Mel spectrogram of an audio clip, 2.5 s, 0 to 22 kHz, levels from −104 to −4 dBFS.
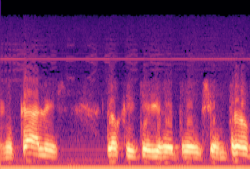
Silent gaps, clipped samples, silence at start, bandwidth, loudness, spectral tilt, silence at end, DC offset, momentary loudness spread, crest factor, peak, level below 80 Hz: none; under 0.1%; 0 s; 7.2 kHz; -12 LUFS; -6 dB/octave; 0 s; 5%; 7 LU; 10 dB; -2 dBFS; -46 dBFS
